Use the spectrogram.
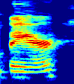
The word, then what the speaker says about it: Bexar: and this is uh bear county it's sound it's spelled bexar but it's pronounced like the animal bear it's really simple no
